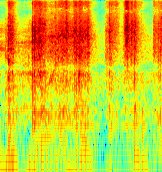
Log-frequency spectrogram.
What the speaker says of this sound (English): Just going to give these ones a really good shuffle because I use them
